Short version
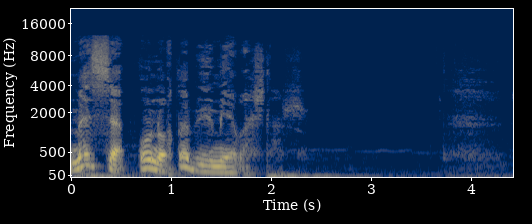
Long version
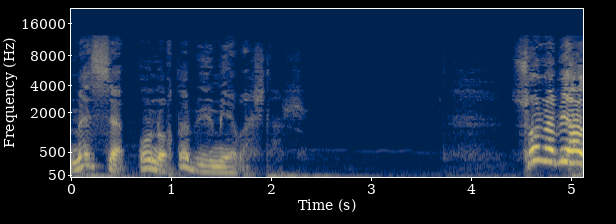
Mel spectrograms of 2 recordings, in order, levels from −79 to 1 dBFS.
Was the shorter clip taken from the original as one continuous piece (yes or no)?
yes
